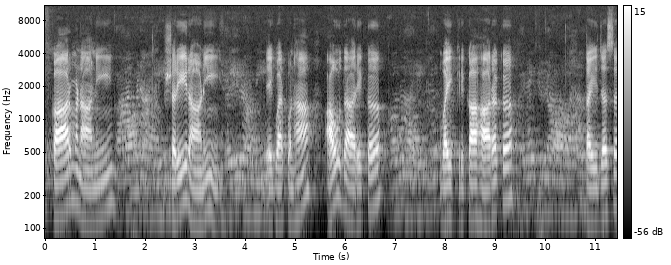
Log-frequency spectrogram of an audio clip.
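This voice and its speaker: A man teaching a scripture lesson at a board, slowly and deliberately drilling the pronunciation of each word. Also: medium pitch, a little mellow. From India.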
